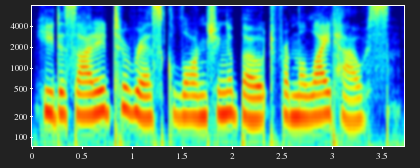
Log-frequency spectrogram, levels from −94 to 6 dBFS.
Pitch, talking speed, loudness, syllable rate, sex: 210 Hz, 160 wpm, -15 LUFS, 4.3 syllables/s, female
